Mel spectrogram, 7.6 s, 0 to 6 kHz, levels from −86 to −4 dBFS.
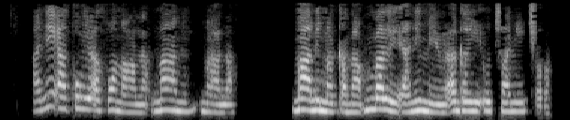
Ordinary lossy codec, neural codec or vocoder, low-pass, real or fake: MP3, 24 kbps; codec, 44.1 kHz, 3.4 kbps, Pupu-Codec; 5.4 kHz; fake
